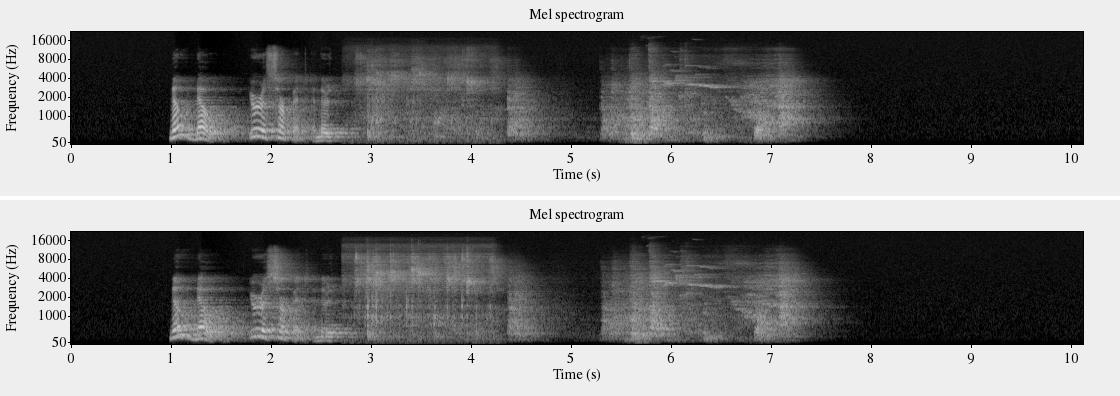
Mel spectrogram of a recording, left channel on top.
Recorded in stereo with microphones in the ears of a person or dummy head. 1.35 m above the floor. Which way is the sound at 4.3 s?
75° left (ahead or behind).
